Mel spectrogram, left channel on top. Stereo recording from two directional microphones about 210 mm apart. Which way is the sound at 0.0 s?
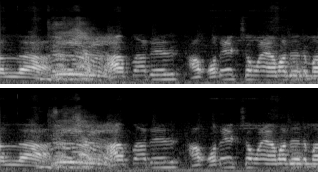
35° left (ahead or behind).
